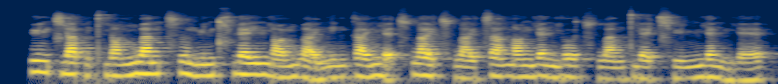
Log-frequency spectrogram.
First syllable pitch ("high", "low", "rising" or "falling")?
falling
